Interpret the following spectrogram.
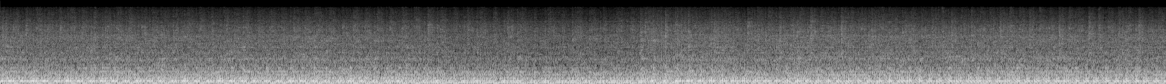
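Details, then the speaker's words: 1987 Jeep Wrangler YJ 4.2L, first start after arriving as a basket case, no exhaust fitted, timing light on: loud open-pipe idle that stumbles and hunts, not consistent; rough uneven idle, owner plans new plugs but doubts they'll help. "that's not too good one it's doing that obviously you can hear it's not consistent at all"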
